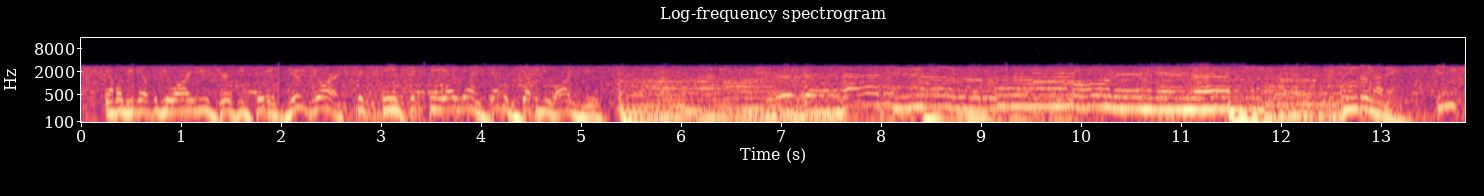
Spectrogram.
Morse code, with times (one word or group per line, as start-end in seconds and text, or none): none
